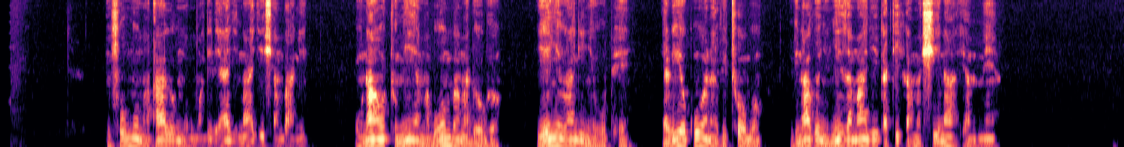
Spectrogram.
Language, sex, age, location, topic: Swahili, male, 25-35, Dar es Salaam, agriculture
